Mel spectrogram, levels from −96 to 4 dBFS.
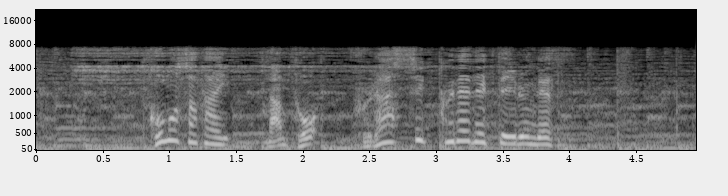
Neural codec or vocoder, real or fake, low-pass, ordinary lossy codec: codec, 16 kHz, 16 kbps, FreqCodec, larger model; fake; 7.2 kHz; Opus, 64 kbps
